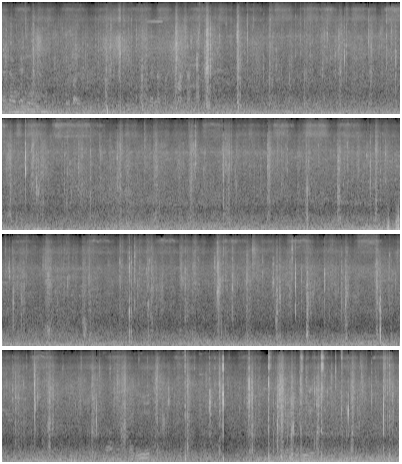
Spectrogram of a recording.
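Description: Footsteps on a muddy forest trail, with irregular light clicks and knocks of feet and brushing vegetation over a steady low rumble from the moving, hand-carried camera.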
